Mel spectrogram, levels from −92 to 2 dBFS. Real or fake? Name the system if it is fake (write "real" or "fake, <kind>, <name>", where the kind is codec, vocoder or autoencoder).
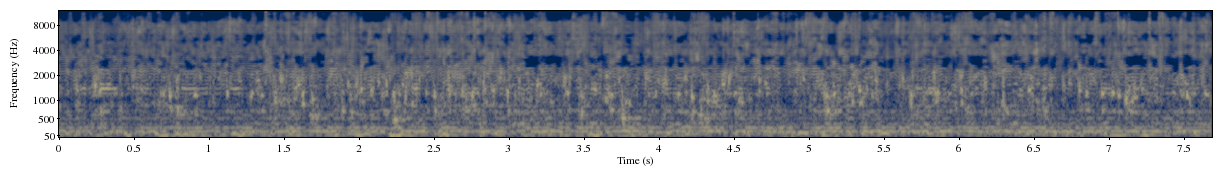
fake, vocoder, BigVGAN v2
